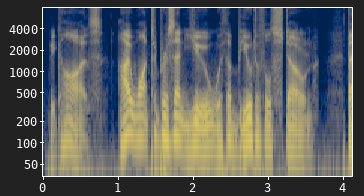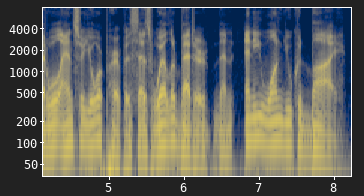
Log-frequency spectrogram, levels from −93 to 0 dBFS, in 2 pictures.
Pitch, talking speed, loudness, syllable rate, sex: 90 Hz, 180 wpm, -20 LUFS, 5.2 syllables/s, male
